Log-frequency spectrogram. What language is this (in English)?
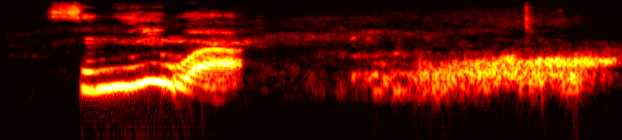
Kabyle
